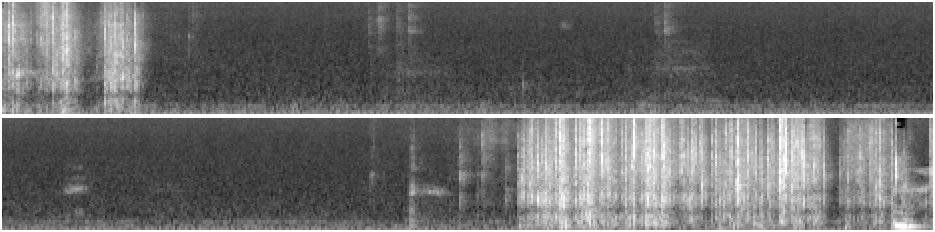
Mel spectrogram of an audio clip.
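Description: A card being pulled from McDonald's Pogs plastic packaging: a brief crinkle at first, a quiet pause with small rustles, then a long, loud burst of close crackling and crumpling plastic.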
